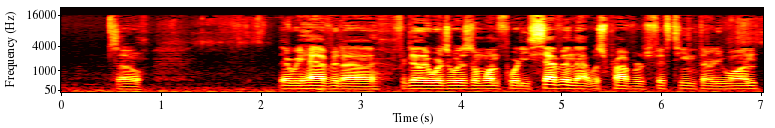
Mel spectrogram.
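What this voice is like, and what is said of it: Slightly off, unwell-sounding voice. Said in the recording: “My voice is a little off because I don't think I'm sick like I was before, but my allergies are terrible.”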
